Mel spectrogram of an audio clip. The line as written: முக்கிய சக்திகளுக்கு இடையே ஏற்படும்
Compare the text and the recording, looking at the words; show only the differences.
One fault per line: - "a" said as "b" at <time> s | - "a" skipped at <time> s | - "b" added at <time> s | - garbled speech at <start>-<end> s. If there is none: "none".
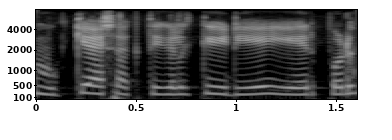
none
